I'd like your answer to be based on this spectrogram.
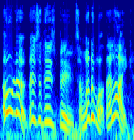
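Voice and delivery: excited thought. Retold or imitated. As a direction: act out spotting the boots with glee. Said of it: "and I thought".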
